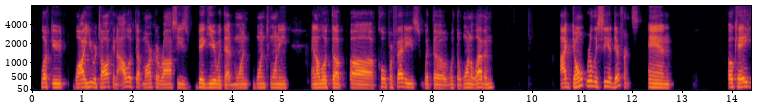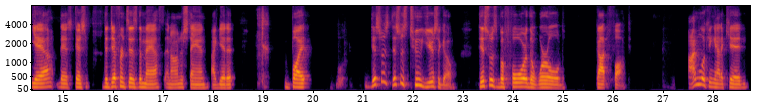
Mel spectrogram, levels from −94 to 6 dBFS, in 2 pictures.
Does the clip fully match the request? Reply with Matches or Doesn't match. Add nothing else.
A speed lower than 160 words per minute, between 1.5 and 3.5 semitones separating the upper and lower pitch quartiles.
Matches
